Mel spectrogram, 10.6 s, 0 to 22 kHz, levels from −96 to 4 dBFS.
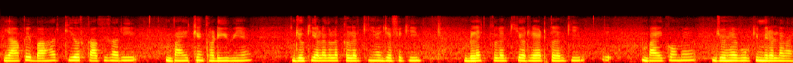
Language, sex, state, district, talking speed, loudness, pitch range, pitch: Hindi, male, Uttar Pradesh, Jalaun, 200 wpm, -21 LUFS, 165-180 Hz, 170 Hz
